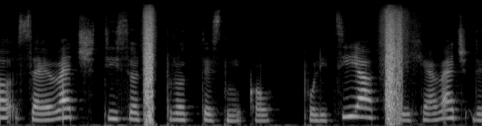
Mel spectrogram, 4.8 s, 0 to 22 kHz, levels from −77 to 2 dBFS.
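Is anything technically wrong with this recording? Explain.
Yes, two kinds of fault are present.

Overlap between stream segments: at 0.63 s, right after "se je", and again at 2.61 s, a few milliseconds of audio are trimmed where adjacent segment timestamps overlap. The waveform jumps, giving a tiny skip. The roughly 2 s spacing fits segments about 2 s long.

Wireless microphone noise hit: from 1.39 to 1.58 s and from 3.64 to 4.28 s, the FM radio link fades as reflected signals cancel, and receiver noise rises over the speech. The first is a short swish of static; the second is a longer burst lasting about 0.6 s.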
